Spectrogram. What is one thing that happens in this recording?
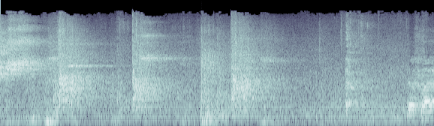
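A squash ball smacks off racket and court walls, echoing in an enclosed court.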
